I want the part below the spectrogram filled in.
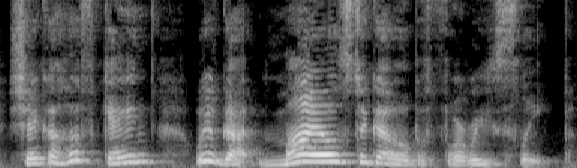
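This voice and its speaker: A woman's voice: fairly high pitch, expressive, measured pace, gravelly, husky, heavily acted. Woman voicing a jolly, hearty old Santa Claus. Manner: hearty, chuckling.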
